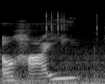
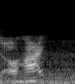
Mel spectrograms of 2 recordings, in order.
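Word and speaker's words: Ojai: oh I it's it's spelled o-j-a-i but I think it's pronounced like ohai but I'm not positive but it's uh it's oh hi oh hi oh hi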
